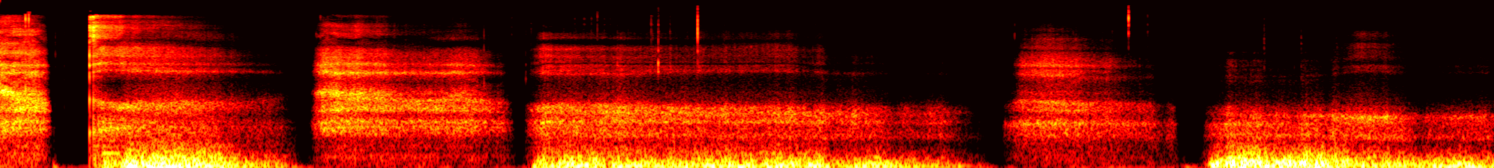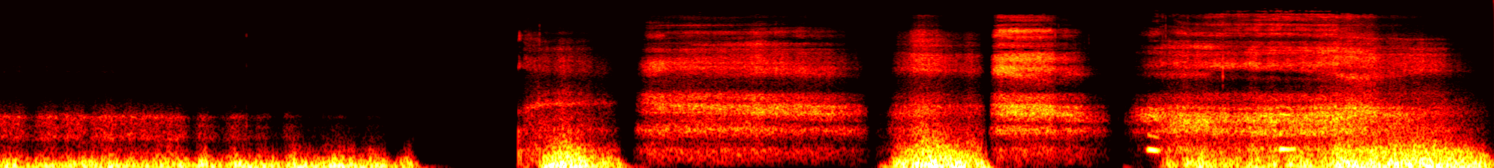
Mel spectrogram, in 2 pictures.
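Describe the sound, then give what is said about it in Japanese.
A series of long, soft, breathy exhalations of warm breath blown with the mouth opened wide, each a warm airy whoosh lasting a few seconds, separated by brief pauses and short intakes of breath, with no talking. “口を大きく開けて、あったかーい吐息当てちゃいますね。”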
